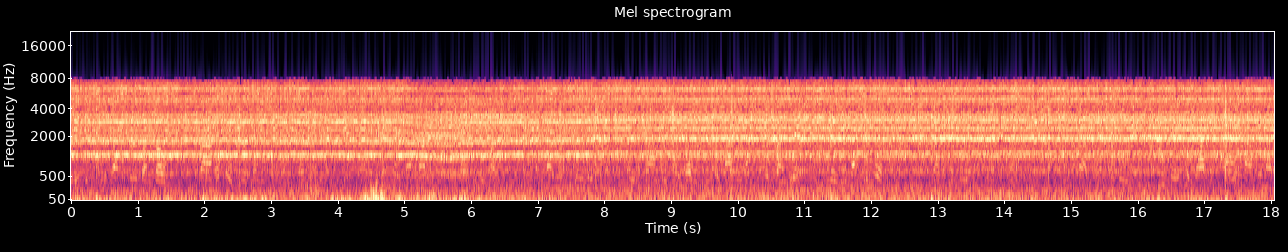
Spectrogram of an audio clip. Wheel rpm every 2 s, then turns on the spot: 150, 150, 150, 150, 160, 160, 160, 160, 160.
none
